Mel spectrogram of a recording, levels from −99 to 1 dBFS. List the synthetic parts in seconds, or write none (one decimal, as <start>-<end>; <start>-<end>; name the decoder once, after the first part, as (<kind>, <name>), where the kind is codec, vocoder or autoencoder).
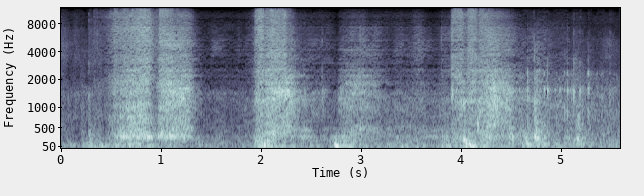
1.2-4.6 (codec, SNAC)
